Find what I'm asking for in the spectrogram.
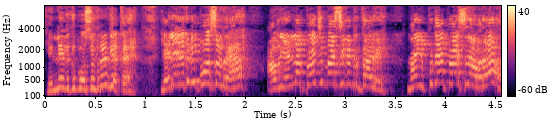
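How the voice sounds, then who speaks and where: A woman's voice: extremely high pitch, lively intonation, very fast, a bit bright. A woman voicing a hot-tempered middle-aged man, a maternal uncle who blusters, threatens and boasts about his family line in an audio family drama. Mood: threatening.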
